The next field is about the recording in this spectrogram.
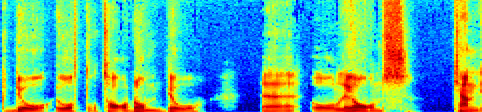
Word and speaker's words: Orléans: O-R-L-E-A-N-S. Och sedan en liten apostrof. – Jag hade nog inte sagt s bara. Orléans.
